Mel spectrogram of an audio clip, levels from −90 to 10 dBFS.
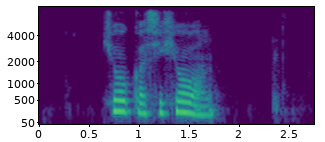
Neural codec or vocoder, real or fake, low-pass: codec, 16 kHz, 4.8 kbps, FACodec; fake; 7.2 kHz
